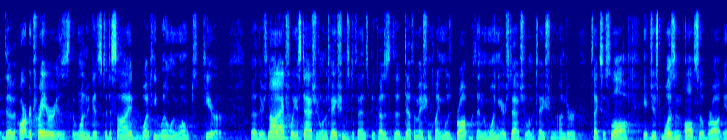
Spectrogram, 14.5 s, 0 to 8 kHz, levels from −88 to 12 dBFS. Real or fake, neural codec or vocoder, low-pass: fake; codec, 16 kHz, 4 kbps, FunCodec, trained on LibriTTS, 50 frames a second; 7.2 kHz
